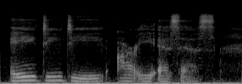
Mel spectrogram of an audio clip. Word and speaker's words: address: So as a noun, we're going to stress the first syllable.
